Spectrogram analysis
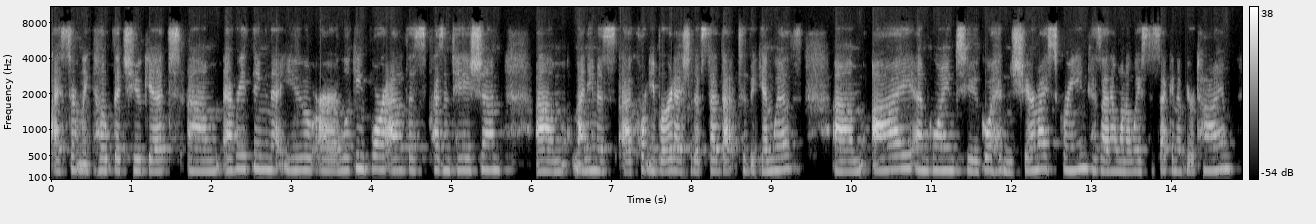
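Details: Adult woman speaking; ordinary speech.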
